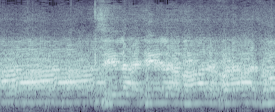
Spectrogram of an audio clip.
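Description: A man's voice announcing over a stadium loudspeaker, with a steady low hum underneath.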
